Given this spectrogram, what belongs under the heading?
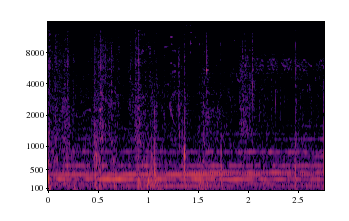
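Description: Geralt's horse Roach trots in The Witcher 3, steady rhythmic clip-clop hoofbeats at moderate distance over a continuous tonal background.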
